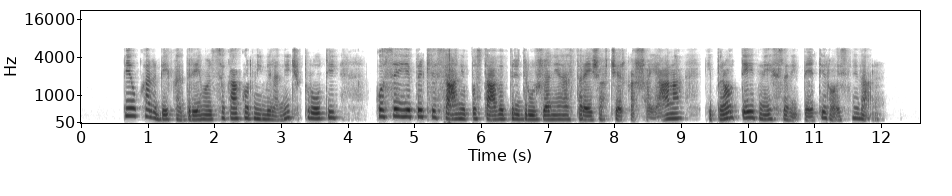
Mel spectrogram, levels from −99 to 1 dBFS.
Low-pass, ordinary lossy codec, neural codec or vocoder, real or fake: 5.4 kHz; AAC, 32 kbps; vocoder, 44.1 kHz, 128 mel bands, Pupu-Vocoder; fake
